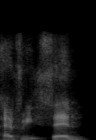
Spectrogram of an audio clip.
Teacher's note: we might drop the g at the end of a word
